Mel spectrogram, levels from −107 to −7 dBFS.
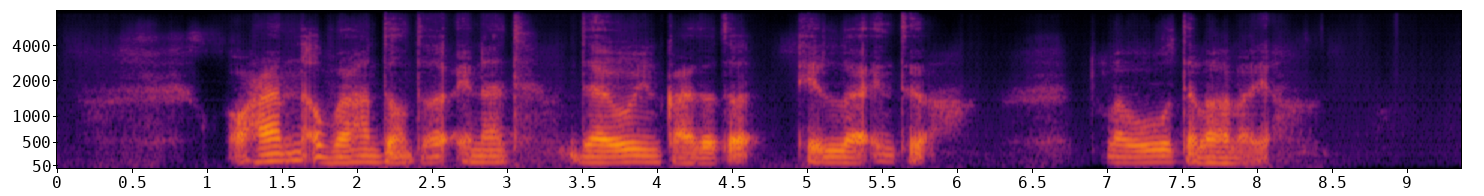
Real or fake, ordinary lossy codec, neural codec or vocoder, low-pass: fake; none; codec, 16 kHz, 0.5 kbps, X-Codec, HuBERT features, trained on LibriSpeech; none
